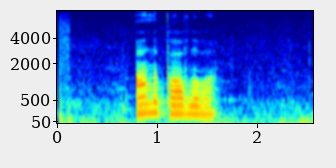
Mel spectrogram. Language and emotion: Russian, neutral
